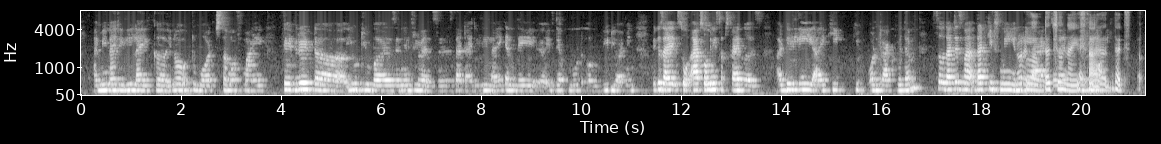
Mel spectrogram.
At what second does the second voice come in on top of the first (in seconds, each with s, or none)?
18.9 s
